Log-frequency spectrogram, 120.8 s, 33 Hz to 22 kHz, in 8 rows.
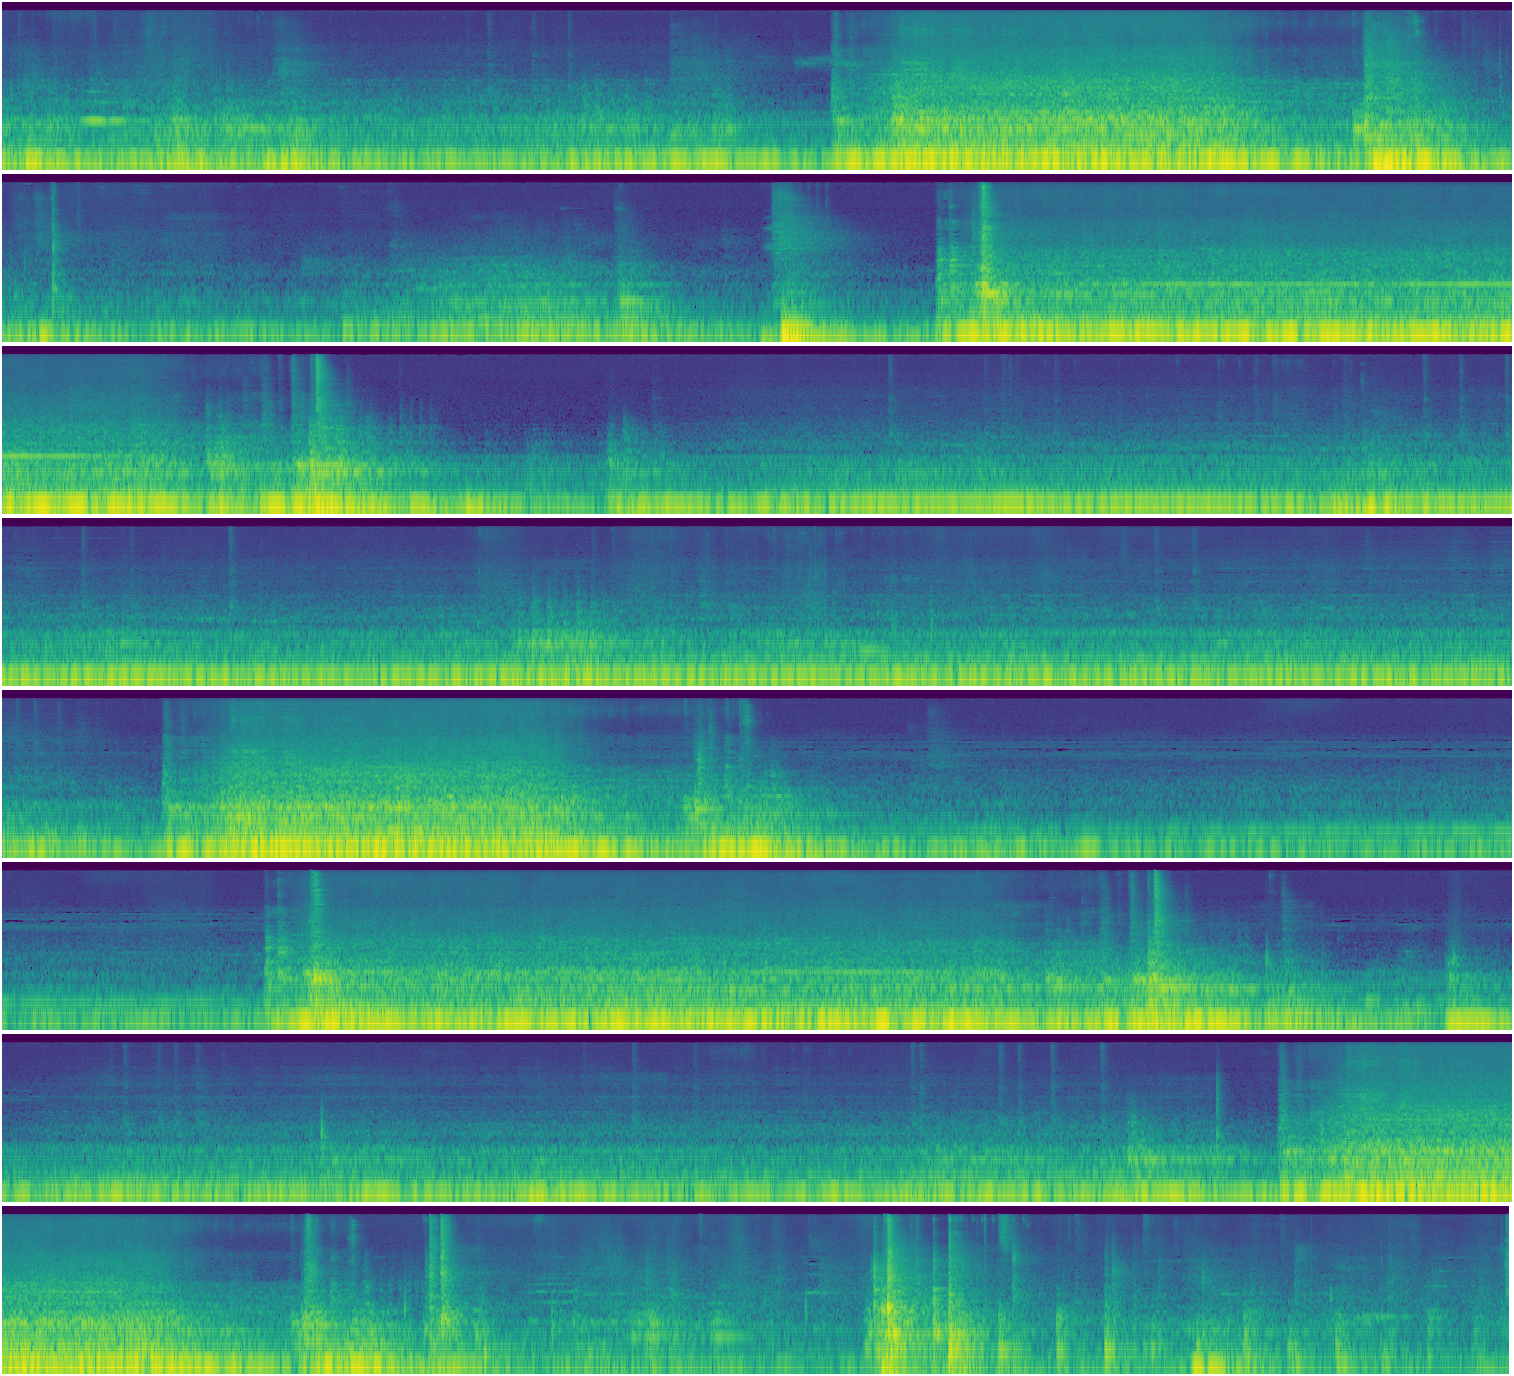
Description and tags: lastenaufzug kassel 1
freight elevator, theatre Kassel, recorded with edirol R-09 and OKM II stereo microphone
field-recording, freight-elevator, kassel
